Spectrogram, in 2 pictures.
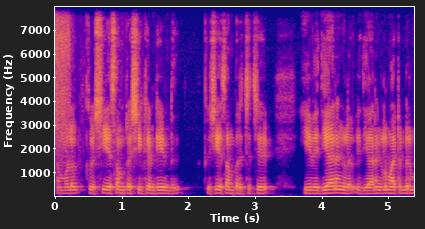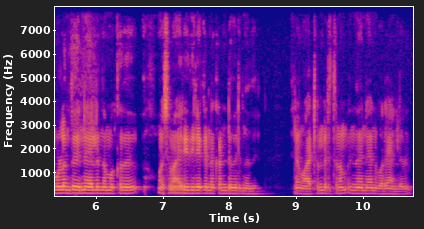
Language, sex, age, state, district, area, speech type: Malayalam, male, 45-60, Kerala, Kasaragod, rural, spontaneous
